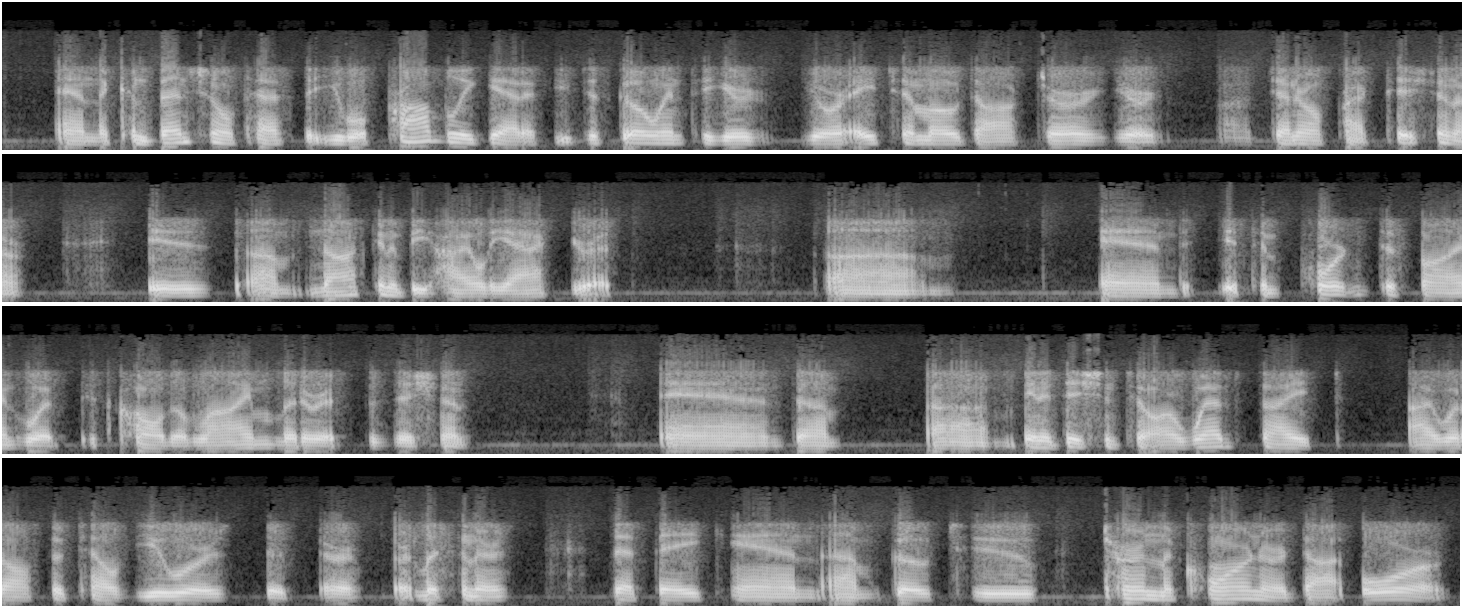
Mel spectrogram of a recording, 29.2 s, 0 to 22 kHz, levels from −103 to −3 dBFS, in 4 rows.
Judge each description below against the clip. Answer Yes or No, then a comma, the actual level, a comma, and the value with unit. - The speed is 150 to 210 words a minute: No, average, 140 wpm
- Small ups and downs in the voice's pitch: No, average, 3.5 semitones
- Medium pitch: No, very low, 90 Hz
